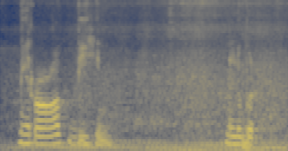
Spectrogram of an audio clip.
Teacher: Hukum tajwidnya yaitu yang pertama idgham bila gunnah, sebab nun mati menghadapi huruf ra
